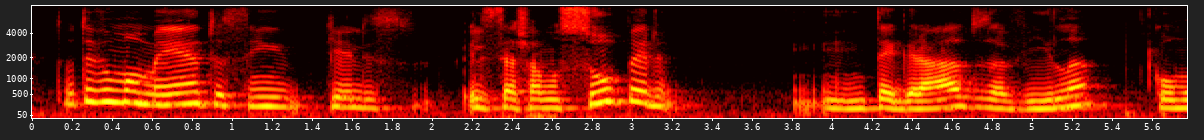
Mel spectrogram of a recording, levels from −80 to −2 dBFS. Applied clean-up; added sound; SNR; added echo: none; none; none; none.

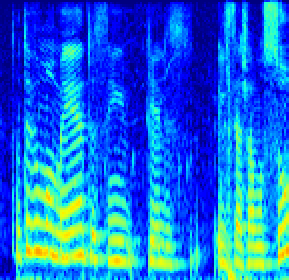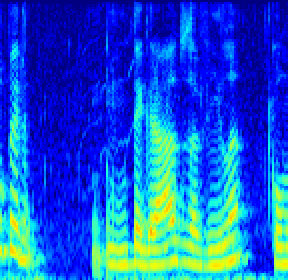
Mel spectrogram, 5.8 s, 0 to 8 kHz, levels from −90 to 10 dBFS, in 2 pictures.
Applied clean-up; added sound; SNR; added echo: neural mask model Resemble Enhance denoiser.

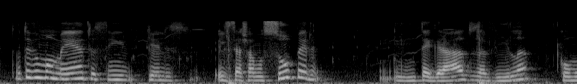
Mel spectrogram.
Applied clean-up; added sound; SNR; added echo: none; Trickle, dribble + Squeak / Slam; 13 dB; none.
